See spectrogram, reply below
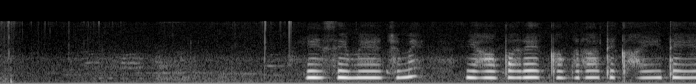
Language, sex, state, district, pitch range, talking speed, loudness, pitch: Hindi, female, Rajasthan, Jaipur, 310-315 Hz, 85 wpm, -14 LUFS, 315 Hz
